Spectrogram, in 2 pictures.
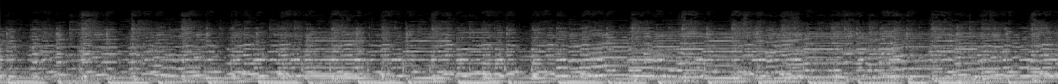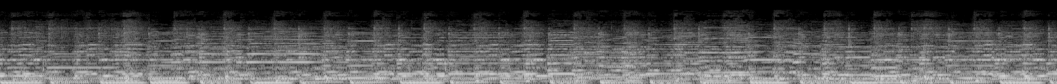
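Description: Brandoni chromatic button accordion playing a tune: sustained melody notes on the treble side over bass notes pulsing on a steady beat from the left-hand buttons.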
